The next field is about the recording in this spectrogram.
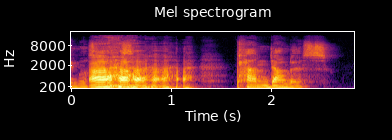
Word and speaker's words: Pandanus: Pandanus. – That's how it's spelled. Pan, P-A-N, and then D-A-N-U-S. Pandanus.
